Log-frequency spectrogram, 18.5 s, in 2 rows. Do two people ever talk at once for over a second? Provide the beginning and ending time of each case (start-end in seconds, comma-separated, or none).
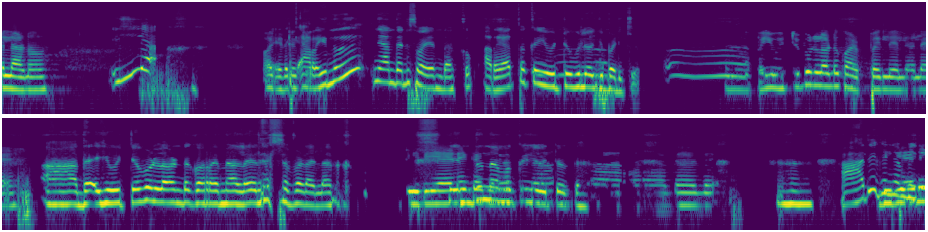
none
